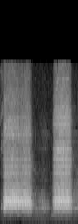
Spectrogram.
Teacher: el alfabeto fonético internacional lo define como fricativa retrofleja sibilante sorda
